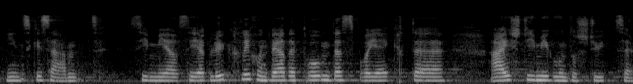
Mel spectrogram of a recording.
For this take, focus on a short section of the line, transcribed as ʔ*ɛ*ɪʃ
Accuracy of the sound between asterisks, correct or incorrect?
incorrect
